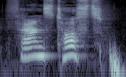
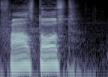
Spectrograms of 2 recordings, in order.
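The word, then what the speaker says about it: Franz Tost: Frans Toast. – ja, så ska det uttalas ja. Frans Toast.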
